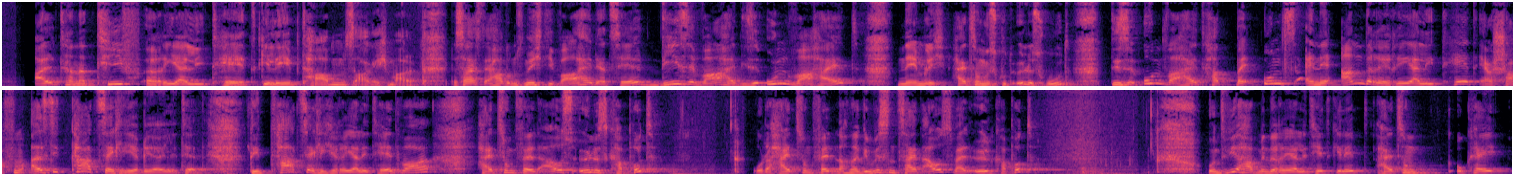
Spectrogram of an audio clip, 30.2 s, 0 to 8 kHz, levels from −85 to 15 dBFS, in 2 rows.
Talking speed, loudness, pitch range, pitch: 135 wpm, -19 LUFS, 135-190 Hz, 160 Hz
